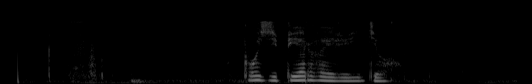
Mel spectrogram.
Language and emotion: Russian, neutral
